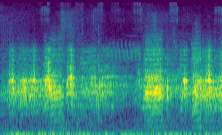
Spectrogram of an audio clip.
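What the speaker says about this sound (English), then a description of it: "I hear a lot of ducks off in this direction" Ducks quack repeatedly in the hunting game theHunter: Call of the Wild, with a steady run of nasal calls in loose clusters that sound close and moderately loud.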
